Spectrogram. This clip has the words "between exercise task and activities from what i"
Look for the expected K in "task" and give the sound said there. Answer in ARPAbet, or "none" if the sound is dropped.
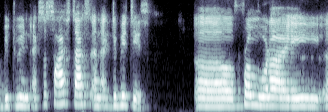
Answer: none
